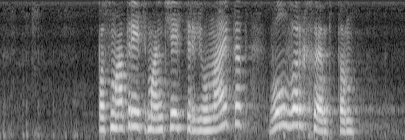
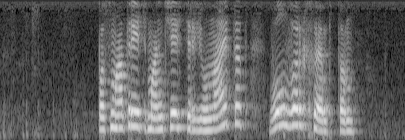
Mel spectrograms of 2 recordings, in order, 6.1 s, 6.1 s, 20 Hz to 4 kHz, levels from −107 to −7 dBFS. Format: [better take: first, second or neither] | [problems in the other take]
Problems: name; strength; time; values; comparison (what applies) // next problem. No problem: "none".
second | room echo; dies away in 0.8 s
